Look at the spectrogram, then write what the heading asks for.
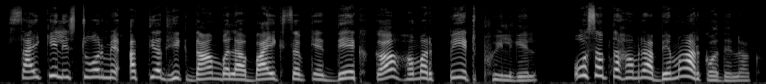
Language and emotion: Maithili, disgusted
